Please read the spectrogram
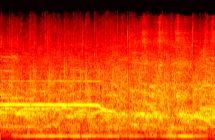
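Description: Arena crowd at a kickboxing bout, cheering and shouting. A long high note is held over the noise and stops about two seconds in, with a low steady drone beneath.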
